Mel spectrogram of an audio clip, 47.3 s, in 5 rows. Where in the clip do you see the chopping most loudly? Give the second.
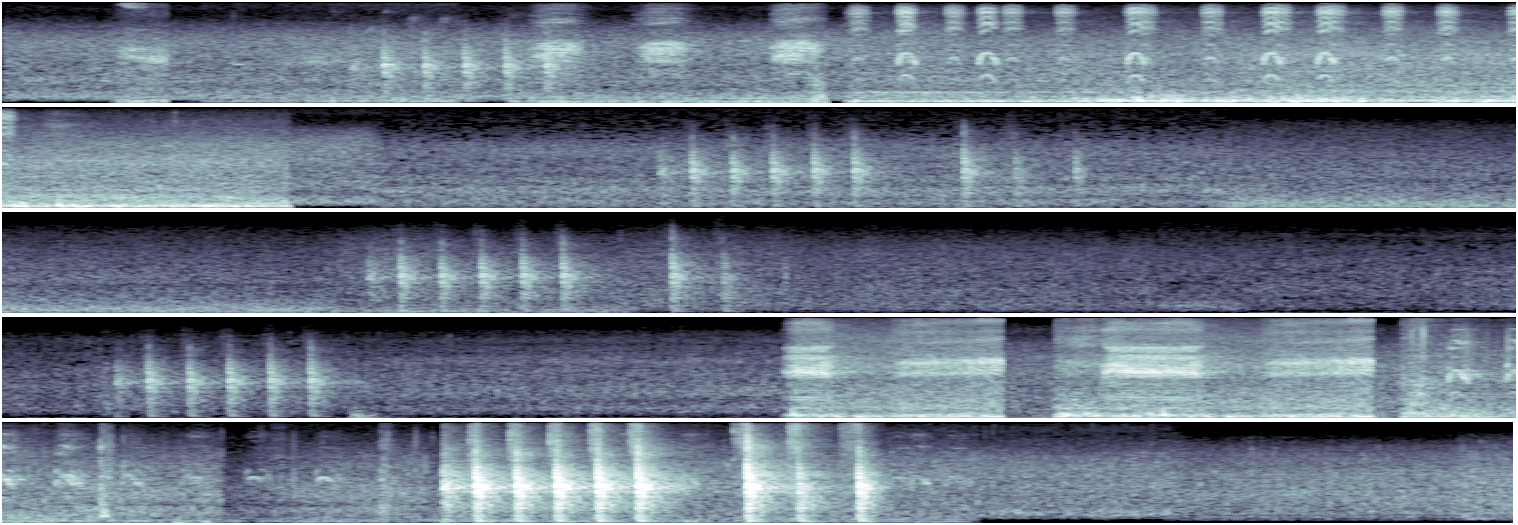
42 s.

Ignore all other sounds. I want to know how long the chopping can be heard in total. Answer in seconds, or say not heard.
11 s.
